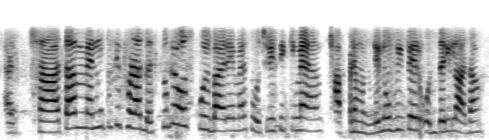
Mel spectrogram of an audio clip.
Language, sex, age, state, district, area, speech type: Punjabi, female, 18-30, Punjab, Ludhiana, urban, conversation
